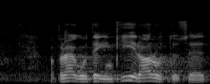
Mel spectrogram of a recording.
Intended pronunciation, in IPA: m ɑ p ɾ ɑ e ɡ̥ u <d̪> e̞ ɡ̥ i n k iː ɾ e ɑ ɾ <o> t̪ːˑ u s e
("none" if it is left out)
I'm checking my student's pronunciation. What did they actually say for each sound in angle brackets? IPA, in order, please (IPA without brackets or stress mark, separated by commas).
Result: t̪, u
